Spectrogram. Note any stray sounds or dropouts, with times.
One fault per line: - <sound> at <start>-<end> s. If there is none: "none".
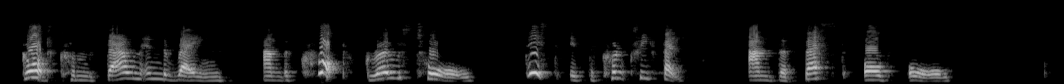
none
